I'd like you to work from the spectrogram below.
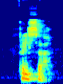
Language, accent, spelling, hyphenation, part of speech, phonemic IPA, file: English, Southern England, facer, fac‧er, noun, /ˈfeɪ̯.sə/, LL-Q1860 (eng)-facer.wav
- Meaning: 1. A blow in the face, as in boxing 2. An unexpected and stunning blow or defeat 3. A serving of alcoholic drink; a dram 4. One who faces; one who puts on a false show; a bold-faced person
